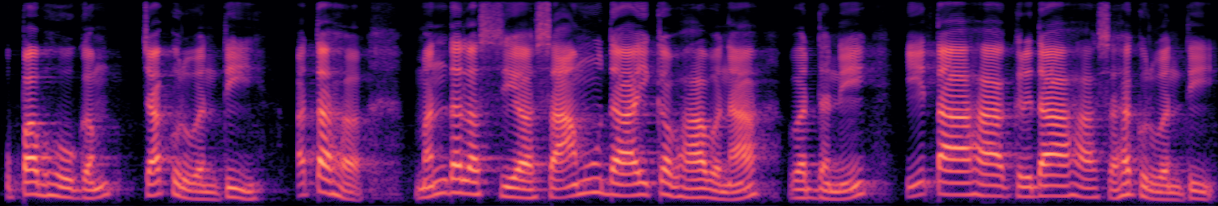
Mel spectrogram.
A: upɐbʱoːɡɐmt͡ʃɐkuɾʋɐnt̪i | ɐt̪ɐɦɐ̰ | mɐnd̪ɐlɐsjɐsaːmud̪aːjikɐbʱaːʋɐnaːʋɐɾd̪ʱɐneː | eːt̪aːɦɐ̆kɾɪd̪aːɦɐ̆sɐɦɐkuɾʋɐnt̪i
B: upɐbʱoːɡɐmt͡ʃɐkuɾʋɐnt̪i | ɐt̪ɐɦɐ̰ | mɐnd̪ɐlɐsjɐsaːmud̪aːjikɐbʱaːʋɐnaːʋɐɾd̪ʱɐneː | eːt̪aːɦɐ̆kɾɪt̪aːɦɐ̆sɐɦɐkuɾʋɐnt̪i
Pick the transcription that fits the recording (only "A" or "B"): A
